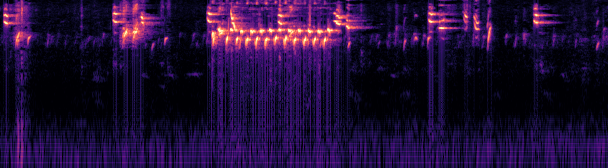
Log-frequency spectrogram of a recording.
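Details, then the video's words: European goldfinch song meant to motivate and train songbirds: short twittering bursts, then a fast, even, high trill lasting about a second and a half, followed by sparse bright chirps. "Goldfinch ringtones for hunting and high motivation"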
